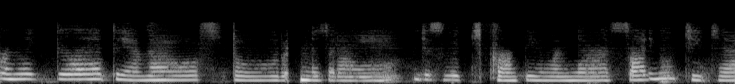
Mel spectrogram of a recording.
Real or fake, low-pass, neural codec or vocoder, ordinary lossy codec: fake; 7.2 kHz; codec, 44.1 kHz, 0.9 kbps, DAC; none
